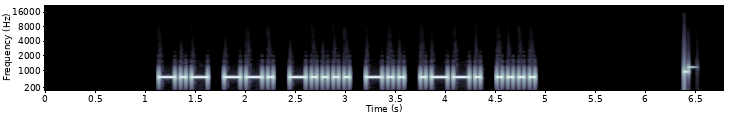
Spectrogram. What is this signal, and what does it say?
Morse code, heard as a keyed tone, about 22 wpm, 700 Hz. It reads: KG6DPH
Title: USA Call Signs - 6 Characters - 3x Character Spacing - 22wpm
